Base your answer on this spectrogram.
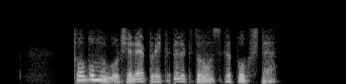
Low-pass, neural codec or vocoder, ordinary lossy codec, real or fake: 5.4 kHz; codec, 44.1 kHz, 0.9 kbps, DAC; none; fake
